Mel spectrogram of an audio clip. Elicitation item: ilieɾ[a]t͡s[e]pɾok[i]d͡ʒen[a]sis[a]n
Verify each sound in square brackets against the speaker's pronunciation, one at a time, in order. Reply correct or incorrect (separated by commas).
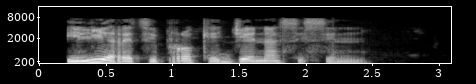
incorrect, incorrect, incorrect, correct, incorrect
